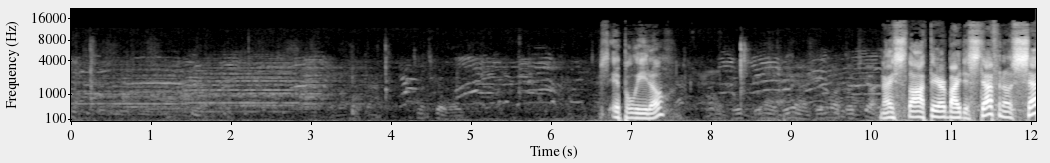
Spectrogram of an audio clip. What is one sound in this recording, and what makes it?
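Field hockey sticks clack against a ball.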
